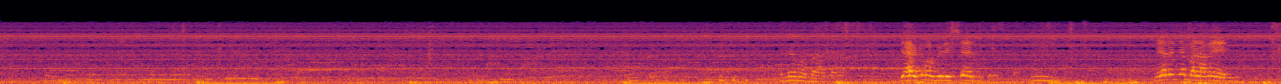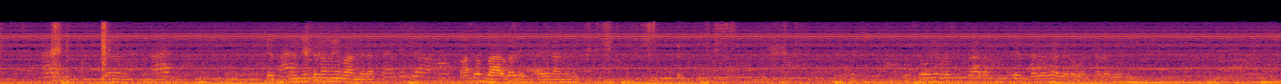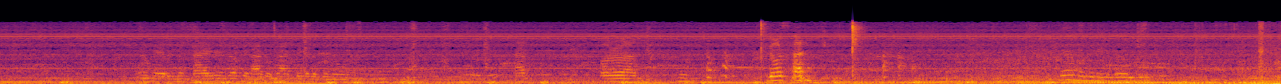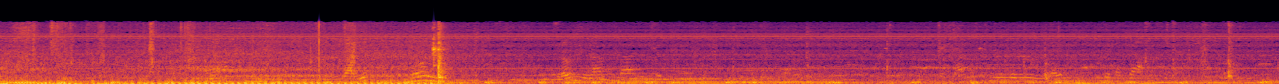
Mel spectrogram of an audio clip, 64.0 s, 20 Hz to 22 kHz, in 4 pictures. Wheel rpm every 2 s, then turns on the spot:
0, 0, 0, 0, 0, 0, 0, 0, 0, 0, 0, 0, 0, 0, 0, 0, 0, 0, 0, 0, 0, 0, 0, 0, 0, 0, 0, 0, 0, 0, 0, 0.
none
